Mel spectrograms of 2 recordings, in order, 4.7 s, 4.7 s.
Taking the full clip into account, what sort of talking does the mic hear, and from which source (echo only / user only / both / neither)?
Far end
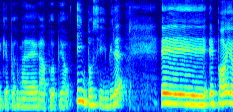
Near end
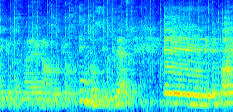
echo only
